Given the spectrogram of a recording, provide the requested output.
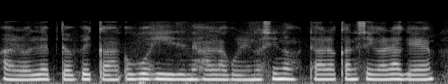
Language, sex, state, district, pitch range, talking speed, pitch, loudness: Chakma, female, Tripura, Unakoti, 225-240 Hz, 200 wpm, 230 Hz, -12 LUFS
